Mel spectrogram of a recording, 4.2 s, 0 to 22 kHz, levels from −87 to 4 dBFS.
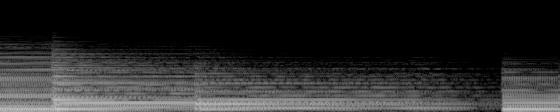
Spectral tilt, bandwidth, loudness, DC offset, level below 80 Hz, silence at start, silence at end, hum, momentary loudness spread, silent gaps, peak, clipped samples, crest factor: -11.5 dB/octave; 4.3 kHz; -26 LUFS; under 0.1%; -38 dBFS; 0 s; 0 s; none; 17 LU; none; -8 dBFS; under 0.1%; 18 dB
